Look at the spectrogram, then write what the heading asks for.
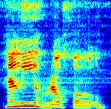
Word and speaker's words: pelirrojo: So if you can roll your R's, try to do that. If not, no big deal. So this is pelirrojo.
